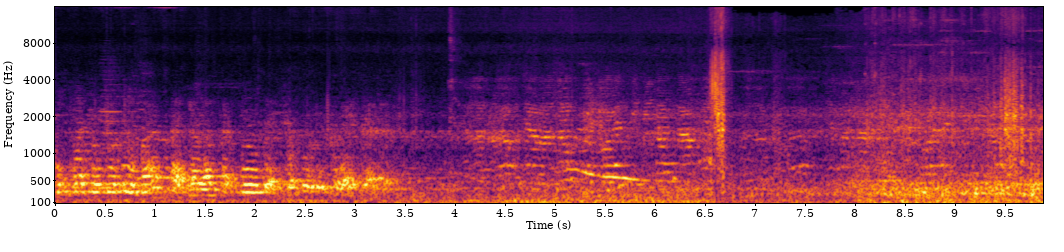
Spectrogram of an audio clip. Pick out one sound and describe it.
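A crowd of men and women chatters nearby in an echoing space.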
